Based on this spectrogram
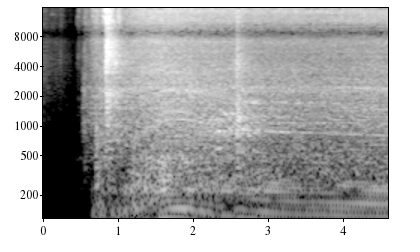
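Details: Honda EB3500X generator after a fix for a stuck-open part: it catches within a second on full choke and settles into an even, steady drone with no knocks or misses. Healthy, unloaded.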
